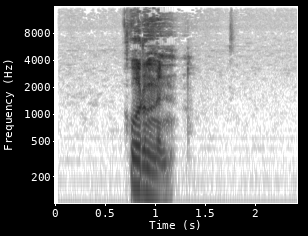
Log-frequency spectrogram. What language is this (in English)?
Kabyle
